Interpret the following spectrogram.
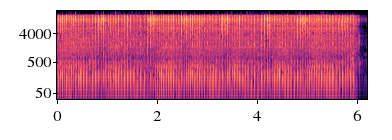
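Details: TVS scooter at idle before shutoff with the stock silencer: loud, sharp, rapid exhaust pulses with a raw crackly edge from a leaking exhaust bend pipe, later welded and the bend pipe replaced.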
